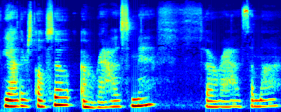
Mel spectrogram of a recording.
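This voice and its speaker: A woman's voice: medium pitch, slow, warm tone, slight background noise, lightly acted. A woman playing a snarky, dismissive modern young vampire, casual and sarcastic, in a whispered ASMR roleplay.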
